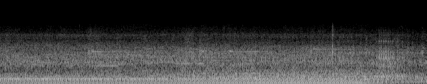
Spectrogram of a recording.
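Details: iQ 3500 generic generator, previously no spark, now repaired: steady, quiet low hum idling under a 1500-watt load with slight surge shift near the end, carrying it smoothly; normal idle under load.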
